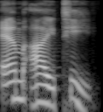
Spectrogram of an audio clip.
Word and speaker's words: MIT: It's pronounced MIT. That's what he said. You were, by the way, when he first got in there, he called it Mitt over and over.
